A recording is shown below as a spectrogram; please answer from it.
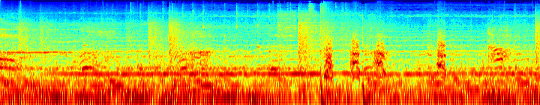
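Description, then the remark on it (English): A dog lets out a series of short yips and barks mixed with anxious whimpering as it backs away nervously from a man emerging from the earth in front of a headstone, over a steady low rumble of background noise. “The dog backs away nervously.”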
